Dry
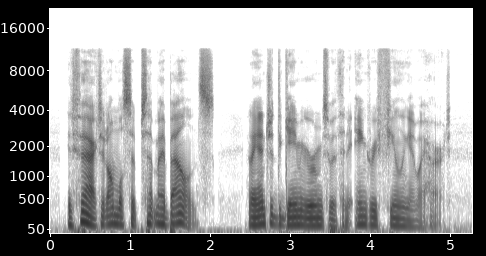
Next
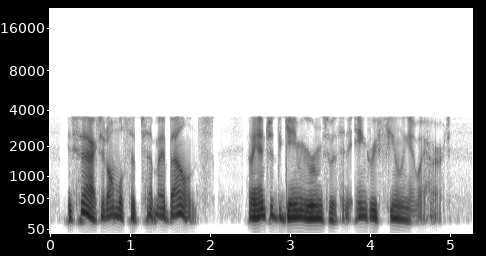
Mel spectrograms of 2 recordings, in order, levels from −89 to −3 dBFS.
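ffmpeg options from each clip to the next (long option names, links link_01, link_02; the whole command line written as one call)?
ffmpeg -i in.wav -af "afftfilt=real='re*between(b*sr/4096,160,3500)':imag='im*between(b*sr/4096,160,3500)':win_size=4096:overlap=0.75,lowshelf=frequency=420:gain=9,volume=2dB" out.wav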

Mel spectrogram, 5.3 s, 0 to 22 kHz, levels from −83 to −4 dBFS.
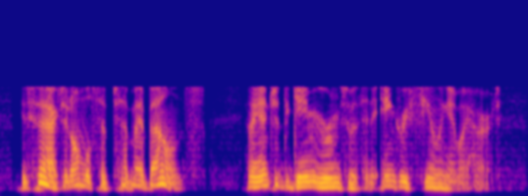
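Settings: ffmpeg -i in.wav -af "aecho=1:1:7.3:0.65" out.wav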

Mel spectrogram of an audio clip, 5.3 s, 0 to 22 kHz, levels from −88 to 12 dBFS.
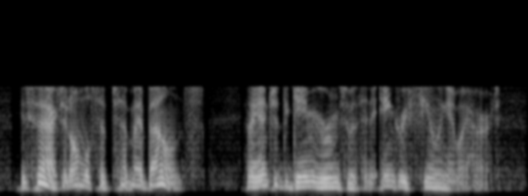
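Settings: ffmpeg -i in.wav -af anull out.wav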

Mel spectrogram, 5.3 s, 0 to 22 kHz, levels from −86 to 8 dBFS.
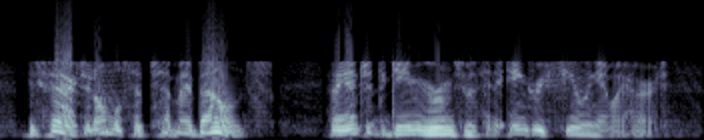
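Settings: ffmpeg -i in.wav -filter_complex "[0:a]aphaser=in_gain=1:out_gain=1:delay=3.4:decay=0.43:speed=0.61:type=sinusoidal,acrossover=split=410[link_01][link_02];[link_02]asoftclip=type=hard:threshold=-13dB[link_03];[link_01][link_03]amix=inputs=2:normalize=0" out.wav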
